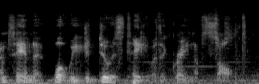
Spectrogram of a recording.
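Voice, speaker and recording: A man puts on a raspy character voice. Clear background noise sits behind him. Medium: actual play. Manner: suspicious, blunt.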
